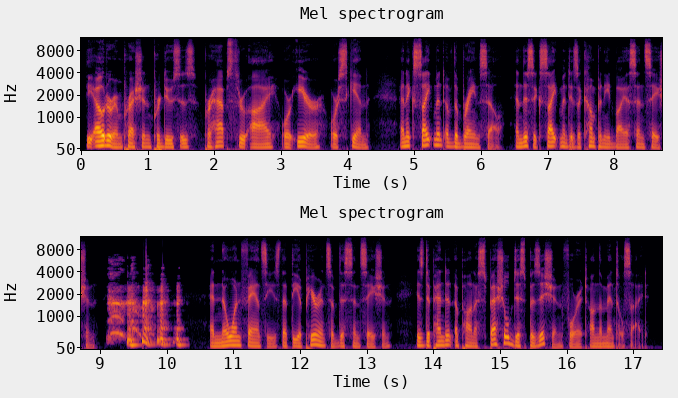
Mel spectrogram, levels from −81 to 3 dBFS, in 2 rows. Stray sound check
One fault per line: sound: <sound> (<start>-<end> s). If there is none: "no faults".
sound: laugh (9.1-10.3 s)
